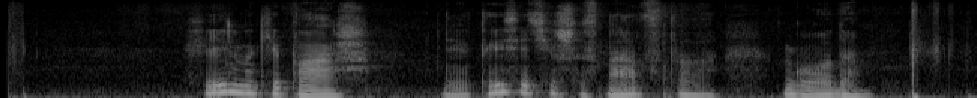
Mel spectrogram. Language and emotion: Russian, sad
